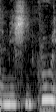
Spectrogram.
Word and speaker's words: Mexico: donc on prononce Mexico et pas euh, Mexico ou Mexico, comme, on pourrait le, penser à la lecture.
